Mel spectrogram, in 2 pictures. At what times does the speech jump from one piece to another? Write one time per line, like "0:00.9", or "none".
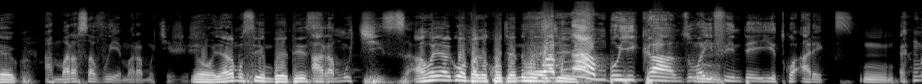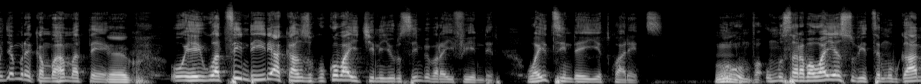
none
